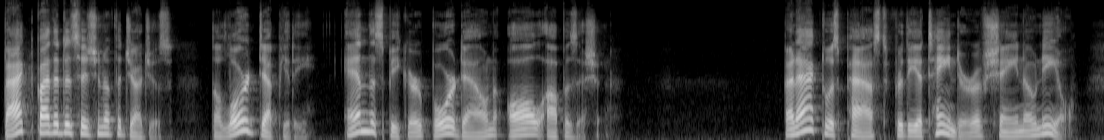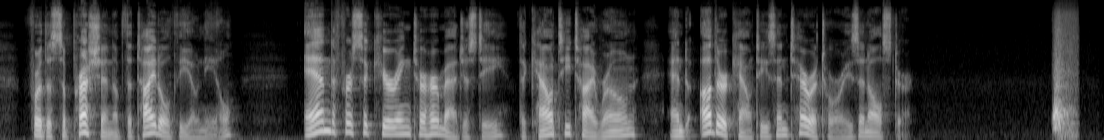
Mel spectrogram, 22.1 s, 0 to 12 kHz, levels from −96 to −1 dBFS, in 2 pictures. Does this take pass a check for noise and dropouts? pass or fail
fail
